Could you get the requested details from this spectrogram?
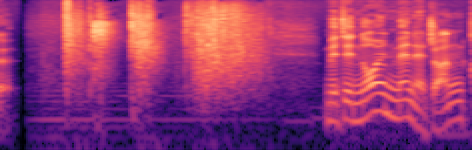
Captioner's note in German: Schlaggeräusche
